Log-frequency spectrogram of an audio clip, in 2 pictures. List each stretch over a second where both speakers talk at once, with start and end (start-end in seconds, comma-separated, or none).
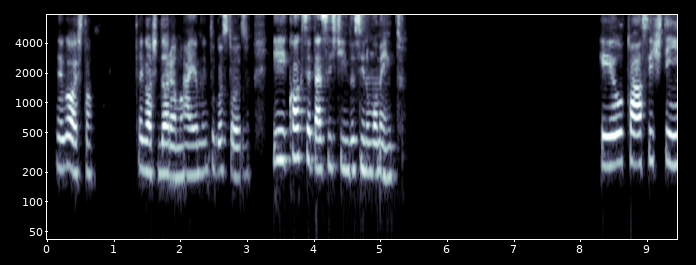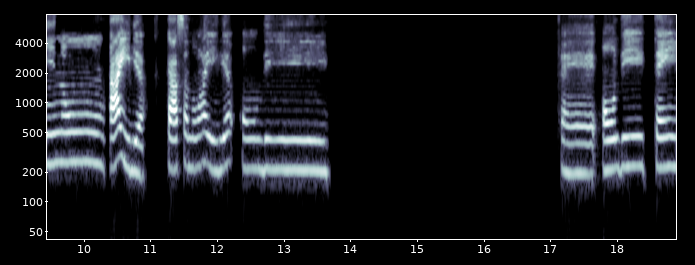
none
